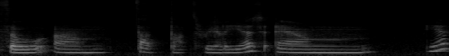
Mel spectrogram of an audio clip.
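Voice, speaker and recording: This woman has a Northern Irish accent. Her voice is at a medium pitch. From Northern Ireland. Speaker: knitting and crochet podcaster. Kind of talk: casual chat. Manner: hesitant, many fillers.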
